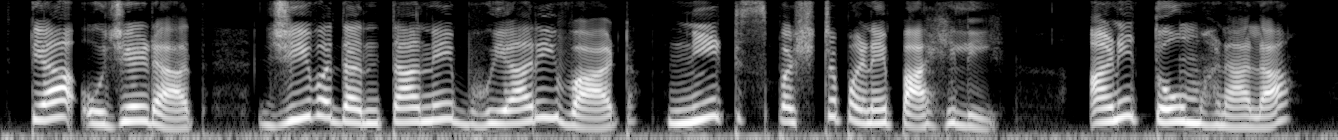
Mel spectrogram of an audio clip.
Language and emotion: Marathi, neutral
